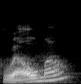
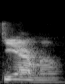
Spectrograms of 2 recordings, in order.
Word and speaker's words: Guillermo: Is it Guillermo? No, it's Guillermo.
